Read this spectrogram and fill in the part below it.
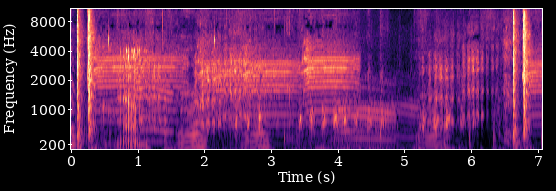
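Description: Sheep in the Minecraft video game bleating repeatedly, several wavering baas one after another, close and clear with a few sharp clicks at the start and end.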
